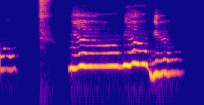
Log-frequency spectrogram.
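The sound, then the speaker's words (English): A cat lets out a short mew, a brief breathy burst, then a long, loud, drawn-out meow that wavers in pitch and slides lower toward the end. “Cat podcast. Meow, meow, meow.”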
